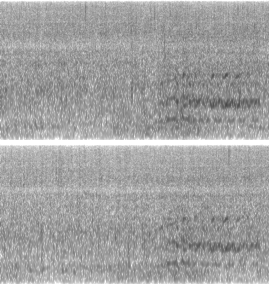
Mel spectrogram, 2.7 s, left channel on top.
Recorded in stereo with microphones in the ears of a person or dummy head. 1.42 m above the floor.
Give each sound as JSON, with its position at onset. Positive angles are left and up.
{"t": 1.5, "sound": "laughter", "side_deg": 5}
